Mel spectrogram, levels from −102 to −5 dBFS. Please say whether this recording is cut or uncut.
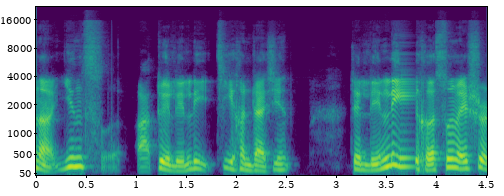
cut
